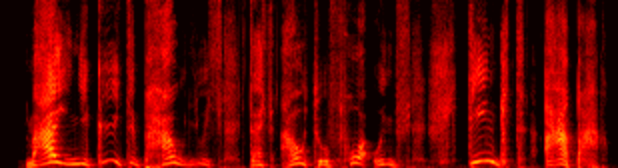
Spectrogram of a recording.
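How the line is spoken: Squeaky voice. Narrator (German): piepste Pieper

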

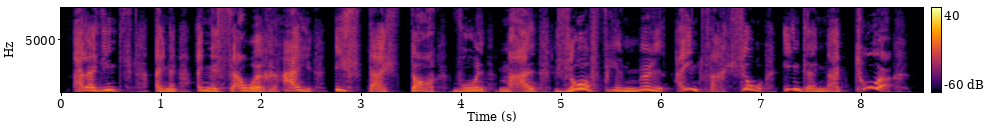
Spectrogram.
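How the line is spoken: Squeaky, very indignant. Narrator (German): piepste Pieper, sehr empört

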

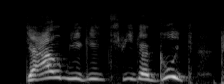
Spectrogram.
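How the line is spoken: Squeaky voice. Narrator (German): piepste Pieper

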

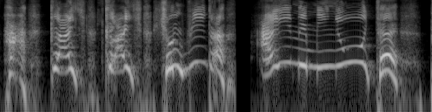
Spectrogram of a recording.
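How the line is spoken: Squeaky. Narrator (German): piepste er

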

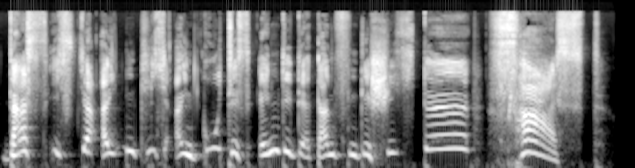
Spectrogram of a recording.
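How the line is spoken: Squeaking. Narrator (German): piepste Pieper

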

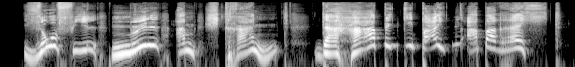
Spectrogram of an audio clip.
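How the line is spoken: Squeaky. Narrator (German): piepste er

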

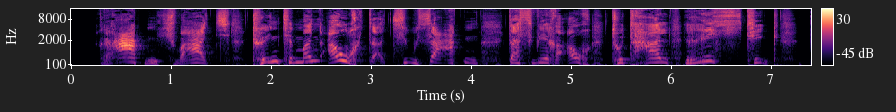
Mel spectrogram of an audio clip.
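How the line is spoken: Squeaky. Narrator (German): piepste Pieper

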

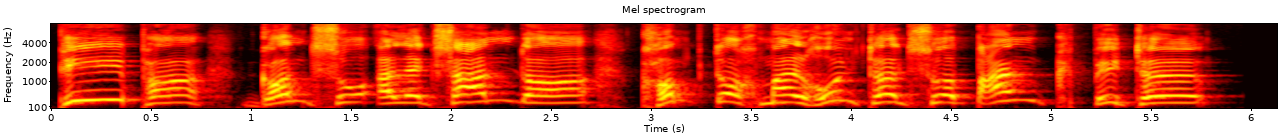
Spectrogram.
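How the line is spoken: Calling voice. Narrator (German): eine Stimme, die rief

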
